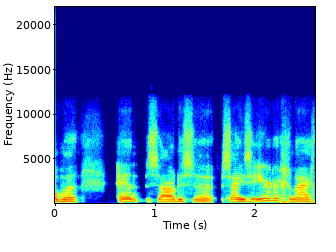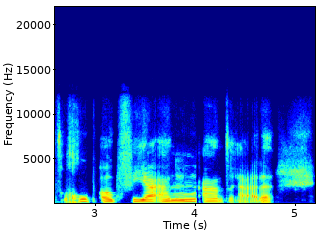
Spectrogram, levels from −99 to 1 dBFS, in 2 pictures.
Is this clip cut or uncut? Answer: cut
